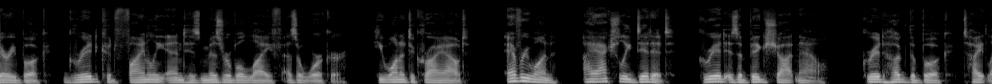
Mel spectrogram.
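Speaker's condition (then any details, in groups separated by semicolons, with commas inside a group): No condition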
